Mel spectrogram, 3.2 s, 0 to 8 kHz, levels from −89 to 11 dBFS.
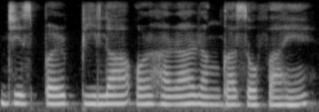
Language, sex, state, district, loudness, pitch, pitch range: Hindi, female, Arunachal Pradesh, Papum Pare, -17 LUFS, 220 Hz, 205-225 Hz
